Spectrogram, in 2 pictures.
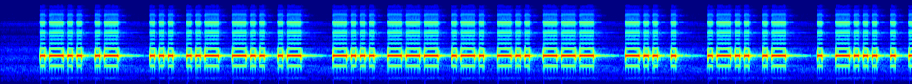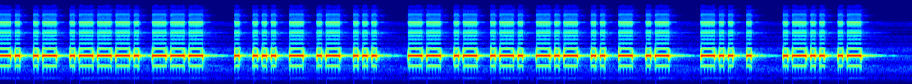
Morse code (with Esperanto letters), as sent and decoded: .-.. .- / ... ..- -.. .- / -... --- .-. -.. --- / -.. . / .-.. .- / . -... . -. .- .---. --- / . ... - .- ... / -- .- .-. -.- .. - .- / -.. . / .-.. .-
LA SUDA BORDO DE LA EBENAĴO ESTAS MARKITA DE LA

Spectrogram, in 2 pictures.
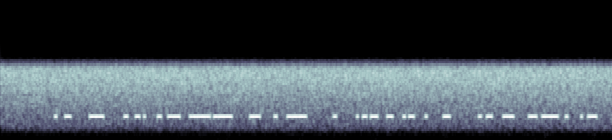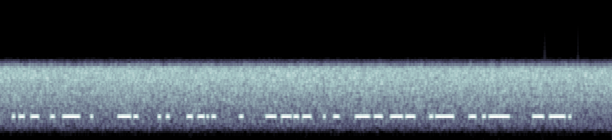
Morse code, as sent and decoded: none

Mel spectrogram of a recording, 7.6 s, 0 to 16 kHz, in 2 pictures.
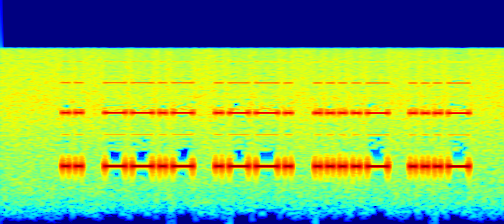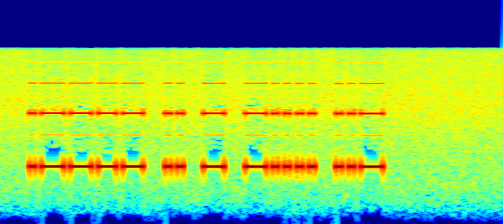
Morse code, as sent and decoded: .. --.- .--. ....- ...- / .---- .. - -.... ..-
IQP4V 1IT6U

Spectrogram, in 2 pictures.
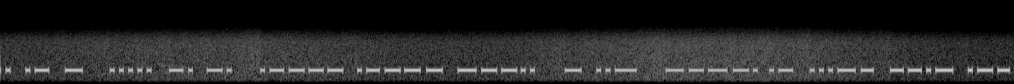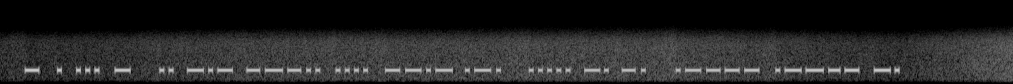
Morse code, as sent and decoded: … / ..... -. -. / .---- .---- ---.. / - ..- / ----. .- ...-- --.- .-- / - . ... - / .. -.- ---.. .... --.- .-. / ..... -. -. / .---- .---- -.
… 5NN 118 TU 9A3QW TEST IK8HQR 5NN 11N

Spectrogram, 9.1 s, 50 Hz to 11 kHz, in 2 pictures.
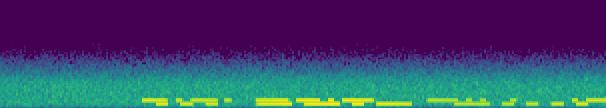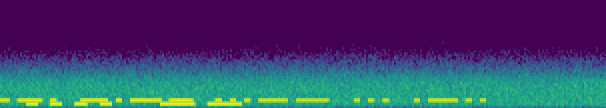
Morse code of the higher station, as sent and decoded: -.-. --.- / -.. . / .--. -.-- ...-- ... .-..
CQ DE PY3SL

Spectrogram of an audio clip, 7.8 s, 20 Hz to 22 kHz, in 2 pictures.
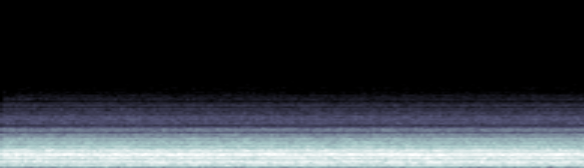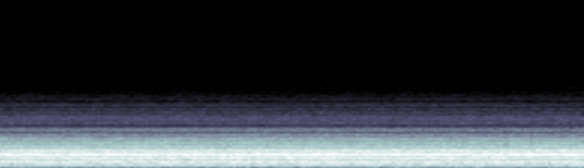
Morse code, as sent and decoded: -.-. --.- / -.-. --.- / -.. . / -.. .... ---.. -.-- / …
CQ CQ DE DH8Y …

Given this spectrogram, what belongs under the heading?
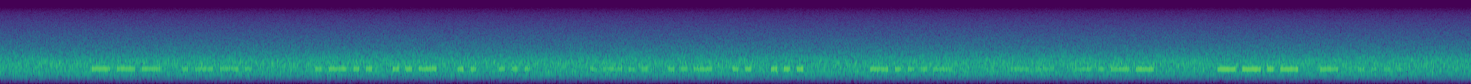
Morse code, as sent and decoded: --- .--. / .-.. ..- .. ... / .-.. ..- .. ... / -...- / -- -.-- / --.- - ....
OP LUIS LUIS <BT> MY QTH

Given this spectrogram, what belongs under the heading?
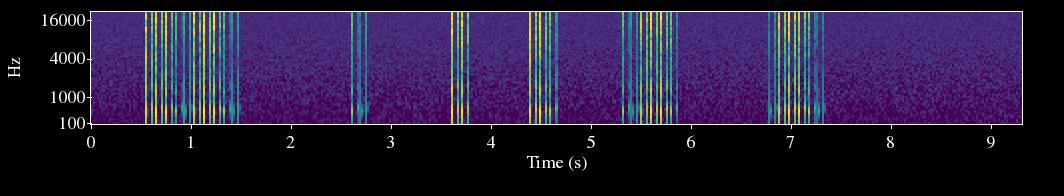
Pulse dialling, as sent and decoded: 10 / 2 / 2 / 3 / 6 / 6
0 2 2 3 6 6

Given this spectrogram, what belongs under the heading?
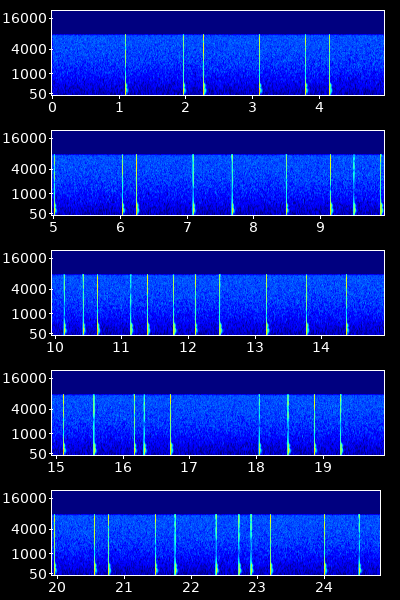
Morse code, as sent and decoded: none

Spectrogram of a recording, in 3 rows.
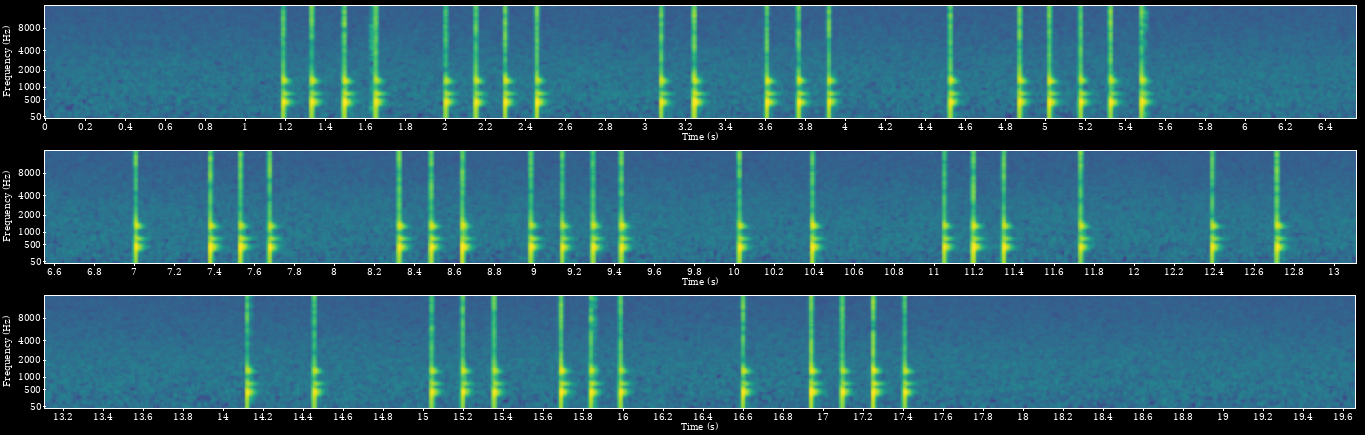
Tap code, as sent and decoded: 4-4 2-3 1-5 / 1-3 3-4 1-1 3-1 1-1 / 1-1 3-3 1-4
THE KOALA AND

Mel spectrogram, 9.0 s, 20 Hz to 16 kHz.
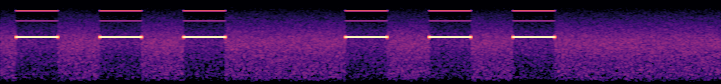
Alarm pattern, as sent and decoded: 3 beeps and a pause
temporal three

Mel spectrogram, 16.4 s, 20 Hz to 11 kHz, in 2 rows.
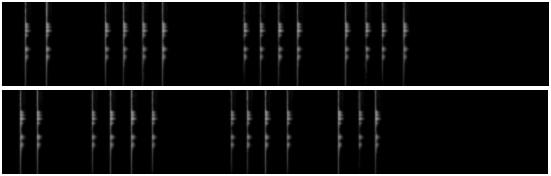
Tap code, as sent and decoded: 2-4 4-4 / 2-4 4-3
IT IS

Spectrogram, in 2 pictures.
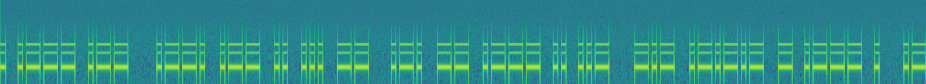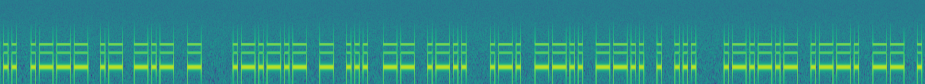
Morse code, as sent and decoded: … / .--. .-- .. ... -- / .-. -- .--- .. ..- / -.- .-.-.- - .--- . / .-.. .--- .- -.- - / .-.-.- - ... -- .-.. / .-. --.. --.. . ... / …
… PWISM RMJIU K.TJE LJAKT .TSML RZZES …

